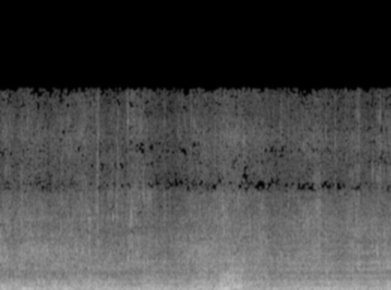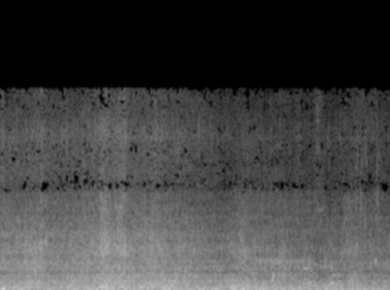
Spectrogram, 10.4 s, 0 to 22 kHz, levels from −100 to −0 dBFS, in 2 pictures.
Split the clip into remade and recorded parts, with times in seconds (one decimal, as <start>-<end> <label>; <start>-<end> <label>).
0.0-10.4 recorded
